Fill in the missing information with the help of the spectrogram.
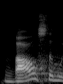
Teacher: a sílaba tônica é a antepenúltima posição bálsamo gente é uma proparoxítona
